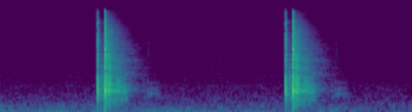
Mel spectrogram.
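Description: Wooden chess pieces clack down on a board.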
